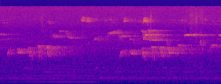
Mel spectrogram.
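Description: A male Siberian blue robin sings quick, bright chirping phrases mixed with thin, very high notes. Other birdsong overlaps, and a low hum is heard at first.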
